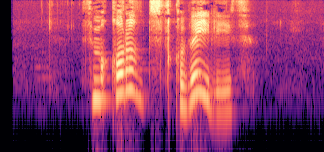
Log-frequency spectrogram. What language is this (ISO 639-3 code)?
kab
